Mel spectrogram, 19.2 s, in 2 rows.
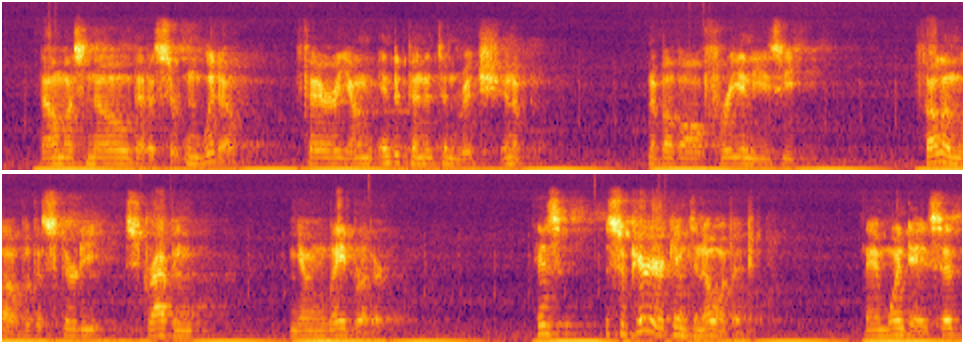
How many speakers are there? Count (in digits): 1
